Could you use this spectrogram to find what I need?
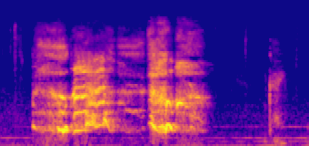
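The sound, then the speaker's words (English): A woman crying, with shaky, gasping, voiced sobs in two long bursts and then a short catching breath in the quiet that follows. “Then stop crying.”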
